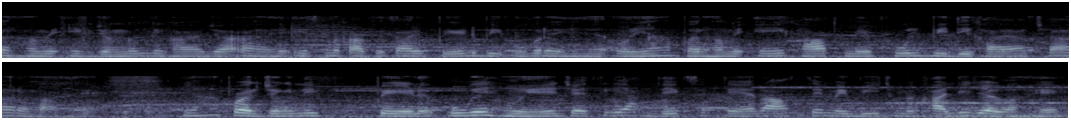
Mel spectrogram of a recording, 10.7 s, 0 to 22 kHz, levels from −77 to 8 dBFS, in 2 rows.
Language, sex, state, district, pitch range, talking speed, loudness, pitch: Hindi, male, Uttar Pradesh, Muzaffarnagar, 160-180 Hz, 280 wpm, -30 LUFS, 170 Hz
